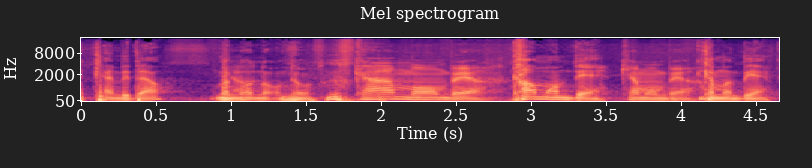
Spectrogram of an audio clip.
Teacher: you see the T at the end is silent. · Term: Silent letters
